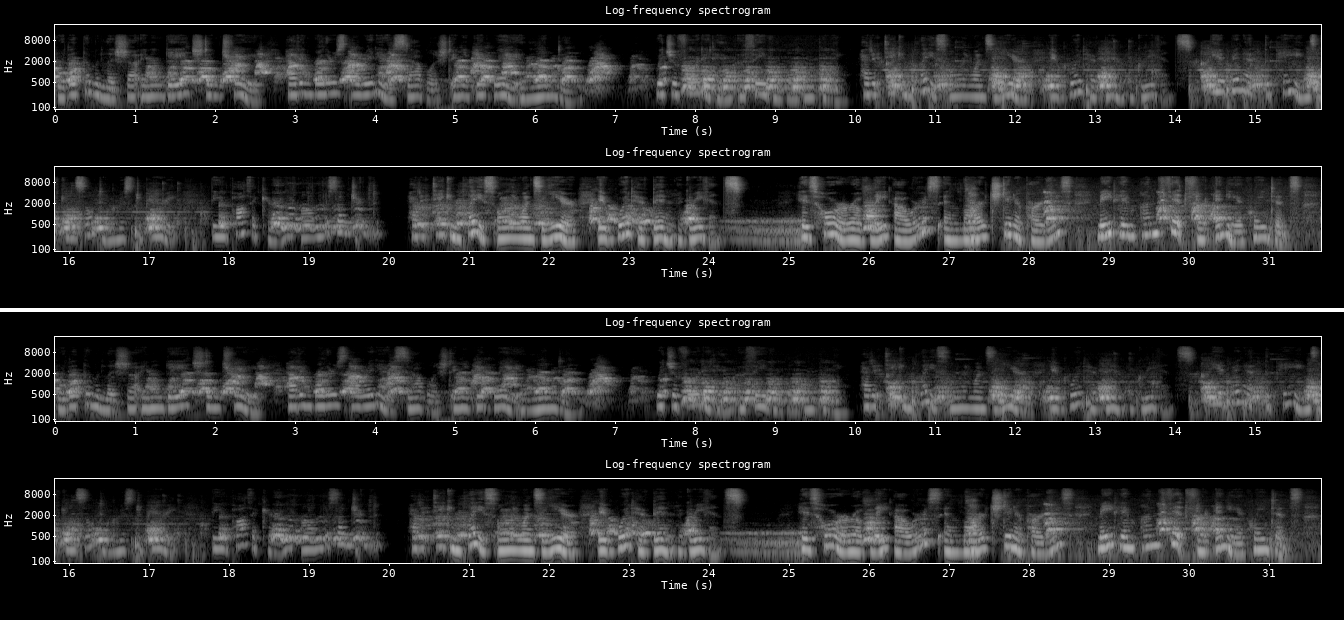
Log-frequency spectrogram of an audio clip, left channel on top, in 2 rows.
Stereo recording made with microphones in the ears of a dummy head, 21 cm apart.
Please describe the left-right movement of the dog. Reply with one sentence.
You can hear the dog stay in one place.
